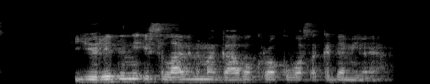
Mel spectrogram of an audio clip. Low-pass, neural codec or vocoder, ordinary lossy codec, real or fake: 7.2 kHz; none; MP3, 32 kbps; real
